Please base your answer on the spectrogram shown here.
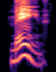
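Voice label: "mane", US English; gcompris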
